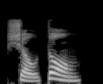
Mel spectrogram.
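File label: "手动", Mandarin Chinese; hsk; chinese-flashcards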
